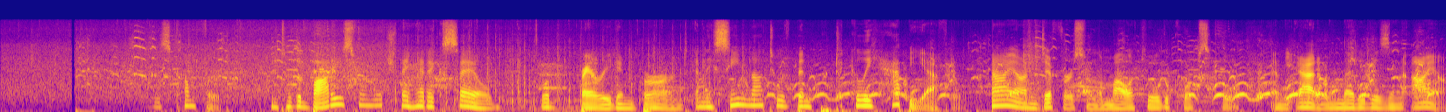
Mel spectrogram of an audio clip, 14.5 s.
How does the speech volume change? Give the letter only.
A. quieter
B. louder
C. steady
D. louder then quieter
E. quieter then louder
C.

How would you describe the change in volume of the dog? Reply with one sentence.
The loudness of the dog goes up.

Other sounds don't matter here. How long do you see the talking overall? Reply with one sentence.
The talking can be heard for 13 seconds in total.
